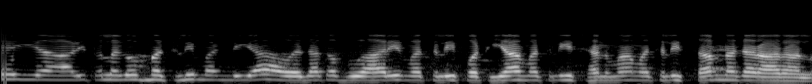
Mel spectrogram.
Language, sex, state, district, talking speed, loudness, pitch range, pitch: Magahi, male, Bihar, Lakhisarai, 160 wpm, -22 LUFS, 190-210 Hz, 200 Hz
